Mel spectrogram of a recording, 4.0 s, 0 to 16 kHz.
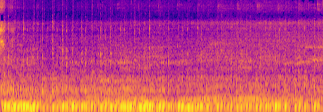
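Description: Harley-Davidson Electra Glide Ultra Limited's Twin Cam 103 V-twin running at idle through Vance & Hines mufflers, a steady low, pulsing exhaust note.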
